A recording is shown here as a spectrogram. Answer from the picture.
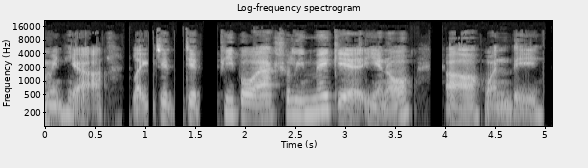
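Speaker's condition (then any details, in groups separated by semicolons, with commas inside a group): No condition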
